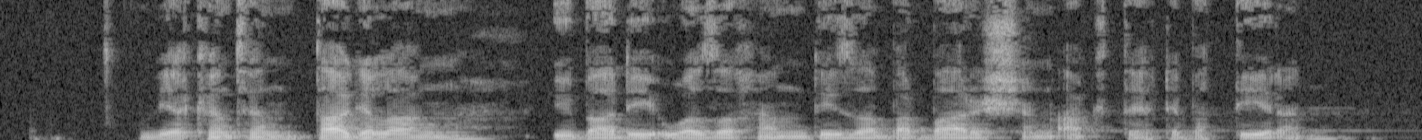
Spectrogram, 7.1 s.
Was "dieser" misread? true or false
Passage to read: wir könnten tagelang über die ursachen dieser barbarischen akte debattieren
false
